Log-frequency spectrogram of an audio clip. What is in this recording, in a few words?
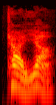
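"kaja", Swedish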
